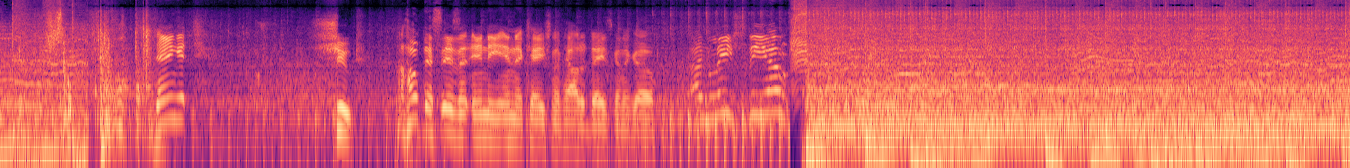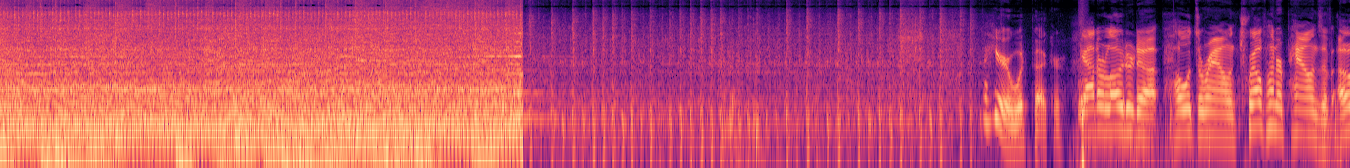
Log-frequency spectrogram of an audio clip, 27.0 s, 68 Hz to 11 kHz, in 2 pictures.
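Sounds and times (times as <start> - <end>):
auger engine running: 1.7 - 23.4
rapid rattle: 6.4 - 23.4.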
